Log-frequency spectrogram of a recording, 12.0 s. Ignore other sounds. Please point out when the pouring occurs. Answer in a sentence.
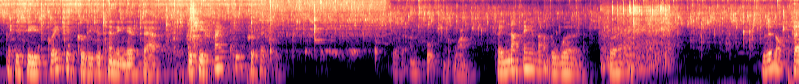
The pouring can't be heard in this clip.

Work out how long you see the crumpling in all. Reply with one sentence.
The crumpling can be heard for 3 seconds in total.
